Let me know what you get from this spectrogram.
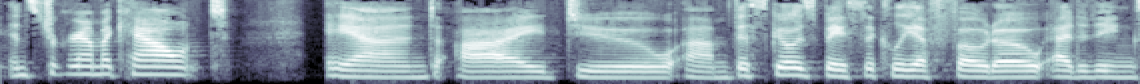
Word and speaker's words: VSCO: So VSCO, which is spelled VSCO. It's pronounced VSCO. And yes, I looked it up because I'm like, I did not know how to pronounce it.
